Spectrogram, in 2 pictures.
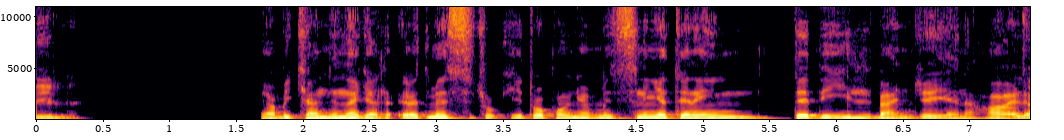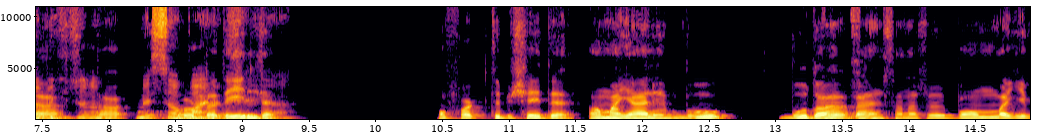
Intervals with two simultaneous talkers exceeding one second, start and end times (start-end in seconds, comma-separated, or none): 7.4-9.3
